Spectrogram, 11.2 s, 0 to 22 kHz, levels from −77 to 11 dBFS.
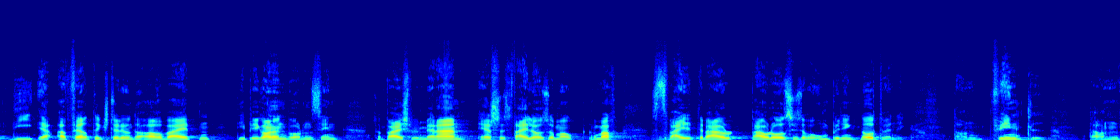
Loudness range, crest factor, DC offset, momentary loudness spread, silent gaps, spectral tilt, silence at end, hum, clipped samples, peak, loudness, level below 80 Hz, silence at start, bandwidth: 4 LU; 24 dB; under 0.1%; 20 LU; none; -4.5 dB/octave; 0 s; none; under 0.1%; -6 dBFS; -28 LUFS; -62 dBFS; 0 s; 15.5 kHz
